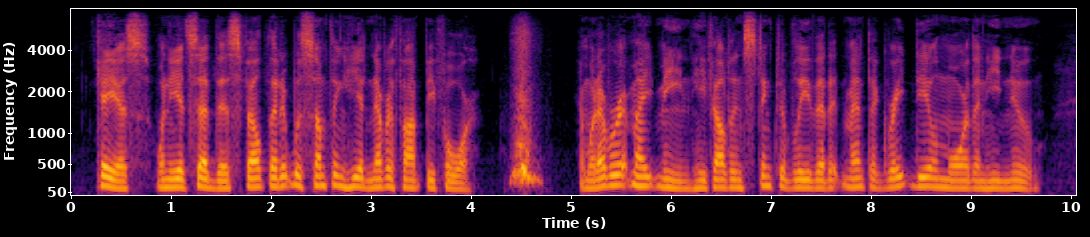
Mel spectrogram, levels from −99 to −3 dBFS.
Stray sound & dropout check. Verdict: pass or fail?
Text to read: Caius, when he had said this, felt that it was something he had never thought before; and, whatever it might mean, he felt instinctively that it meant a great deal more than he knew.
fail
